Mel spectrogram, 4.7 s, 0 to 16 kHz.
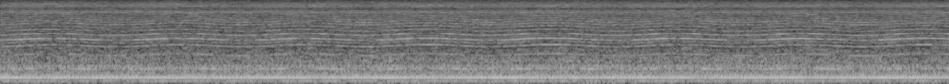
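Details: Hotpoint WMA50 washing machine after a new suppressor was fitted, final spin with a small load: steady motor whine with an even pitch and a faint regular swish, no grinding or banging; normal spin.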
